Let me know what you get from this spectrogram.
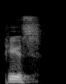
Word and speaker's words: Pius: Okay, number three on my list is Piyu Suter. Piyu Suter, who was in Detroit. That's all you say his name, right? – Yeah, Pius. – Pius? Okay, Pius Suter.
